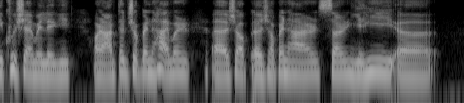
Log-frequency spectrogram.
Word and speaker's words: Schopenhauer: और Arthur शोपेनहायर सर यही, sorry for my pronunciation, actually शोपेनहाइमर में वो कभी कभी बोल देता हूँ, शोपेनहायर है वो एक्चुअली, तो वो, लेकिन आर्थर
